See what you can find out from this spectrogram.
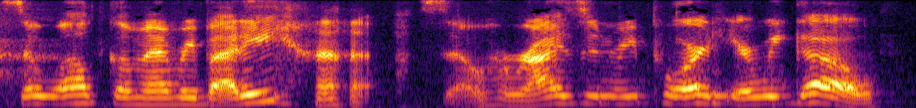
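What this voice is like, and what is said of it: Sick, low sexy-sounding voice. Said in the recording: “is sick ... I have my lovely, sexy telephone voice this evening”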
